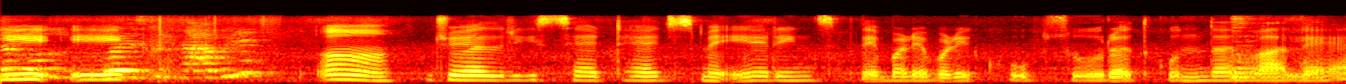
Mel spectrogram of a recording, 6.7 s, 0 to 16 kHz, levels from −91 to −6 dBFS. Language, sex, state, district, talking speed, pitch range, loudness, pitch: Hindi, female, Punjab, Pathankot, 125 wpm, 180-230 Hz, -21 LUFS, 205 Hz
